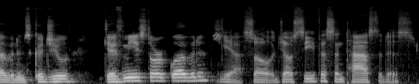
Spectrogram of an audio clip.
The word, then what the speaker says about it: Tacitus: Tacitus Yeah, just you can just say Tacitus.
